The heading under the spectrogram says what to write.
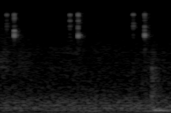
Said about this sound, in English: I've been using my clickety clack keyboard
